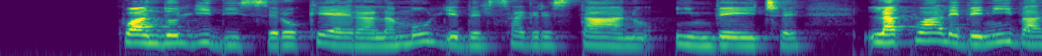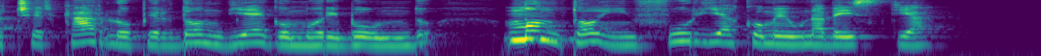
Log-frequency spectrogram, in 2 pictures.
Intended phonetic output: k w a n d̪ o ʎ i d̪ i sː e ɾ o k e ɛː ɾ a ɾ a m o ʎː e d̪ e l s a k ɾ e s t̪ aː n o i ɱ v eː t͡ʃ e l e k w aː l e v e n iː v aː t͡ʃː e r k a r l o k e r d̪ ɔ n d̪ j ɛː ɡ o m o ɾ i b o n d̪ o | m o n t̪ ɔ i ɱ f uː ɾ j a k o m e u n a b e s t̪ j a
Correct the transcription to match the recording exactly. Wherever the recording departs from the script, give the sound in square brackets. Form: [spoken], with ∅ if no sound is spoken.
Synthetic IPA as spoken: k w a n d̪ o ʎ i d̪ i sː e ɾ o k e ɛː ɾ a [l] a m o ʎː e d̪ e l s a [ɡ] ɾ e s t̪ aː n o i ɱ v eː t͡ʃ e l [a] k w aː l e v e n iː v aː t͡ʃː e r k a r l o [p] e r d̪ ɔ n d̪ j ɛː ɡ o m o ɾ i b o n d̪ o | m o n t̪ ɔ i ɱ f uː ɾ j a k o m e u n a b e s t̪ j a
